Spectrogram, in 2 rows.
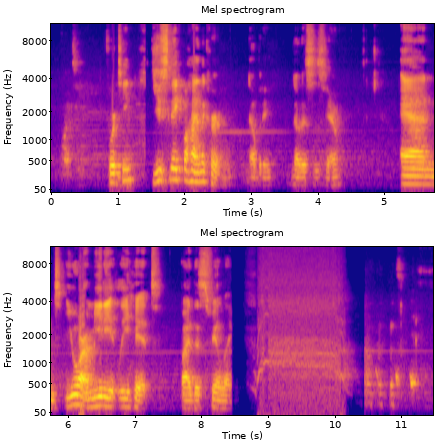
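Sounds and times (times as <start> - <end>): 
speech: 0.3 - 4.4, 5.2 - 8.5
voice imitating a terrible shriek: 8.8 - 10.3.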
